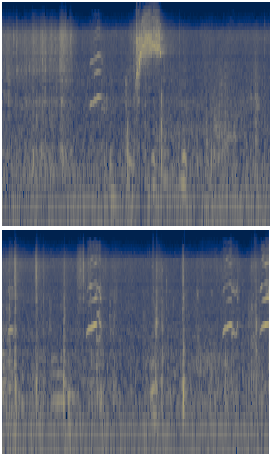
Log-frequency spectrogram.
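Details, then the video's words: Female baby monkey in the Bayon area, crying as her mother pushes her away from nursing; thin, arched whimpers with harmonics recur irregularly over rustling and scattered clicks, with one loud hissy burst early on. "Super sad baby monkey is crying when her mom is try pushing her out for reject milk"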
